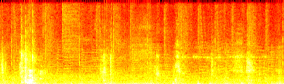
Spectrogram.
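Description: A dog making short vocal noises while playing and pawing at a person, over faint background music.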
